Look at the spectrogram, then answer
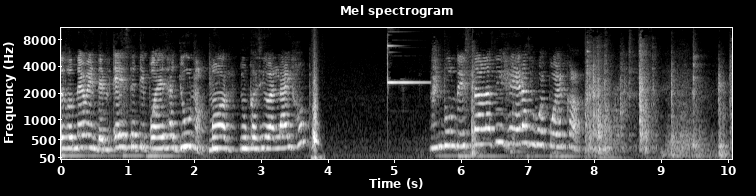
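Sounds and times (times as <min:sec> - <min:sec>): drawers and cupboards clattering: 0:07.9 - 0:10.0.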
